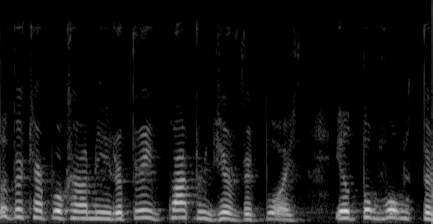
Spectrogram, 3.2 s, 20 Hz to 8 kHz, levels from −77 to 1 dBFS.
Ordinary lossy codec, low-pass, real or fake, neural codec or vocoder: none; 7.2 kHz; fake; autoencoder, 22.05 kHz, a latent of 192 numbers a frame, VITS, trained on one speaker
